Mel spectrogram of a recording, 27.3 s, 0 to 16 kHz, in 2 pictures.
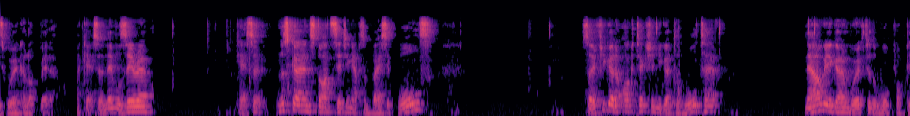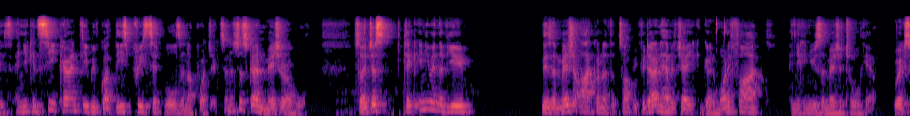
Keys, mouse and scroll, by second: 0.7 Escape, 1.2 middle click, 3.7 Escape, 3.8 click, 5.7 click, 8.2 click, 9.8 click, 10.7 click, 12.2 click, 16.6 Escape, 16.9 Escape, 17.1 Escape, 23.1 click, 24.5 click, 25.6 click, 27.1 click.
